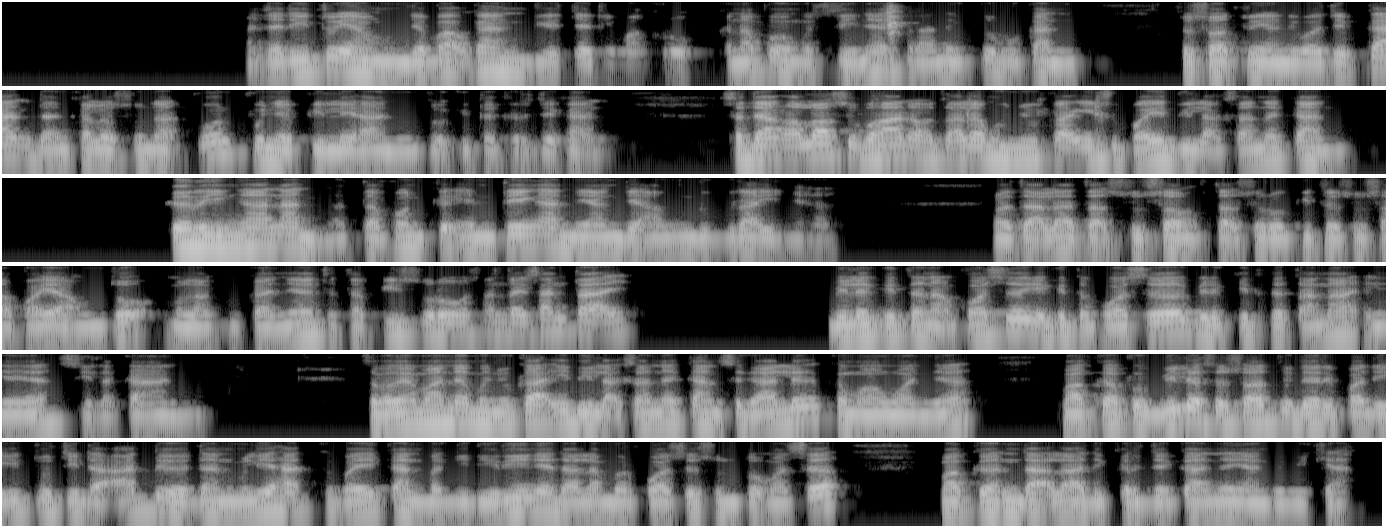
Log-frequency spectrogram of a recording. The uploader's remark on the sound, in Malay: Rakaman zoom pada setiap Jumaat 8 mlm (waktu Singapura).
